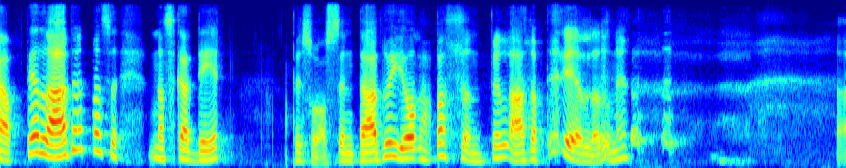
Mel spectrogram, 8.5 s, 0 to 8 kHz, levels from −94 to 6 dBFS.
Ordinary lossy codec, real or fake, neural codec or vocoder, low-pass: none; fake; codec, 16 kHz, 0.8 kbps, ZipCodec; 7.2 kHz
